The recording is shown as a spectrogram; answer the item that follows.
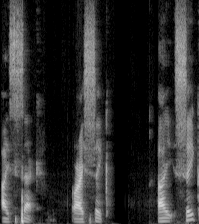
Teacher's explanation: the Oriental pronunciation of the word Isaac with the emphasis is on the last syllable and not on the first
